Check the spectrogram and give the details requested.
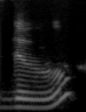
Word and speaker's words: zoo: El guardián del zoológico, zoo, siempre es de vibración, zoo, keeper.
